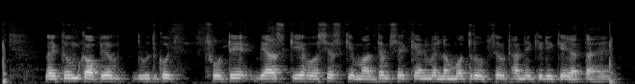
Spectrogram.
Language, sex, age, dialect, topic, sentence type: Hindi, male, 46-50, Awadhi Bundeli, agriculture, statement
